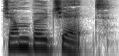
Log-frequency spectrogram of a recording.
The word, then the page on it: jumbo jet: British English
